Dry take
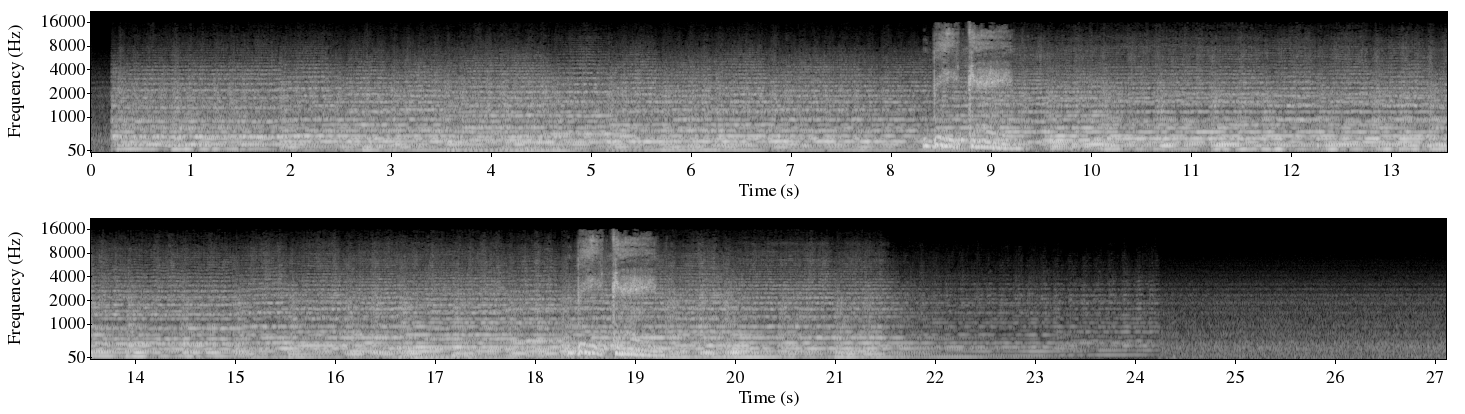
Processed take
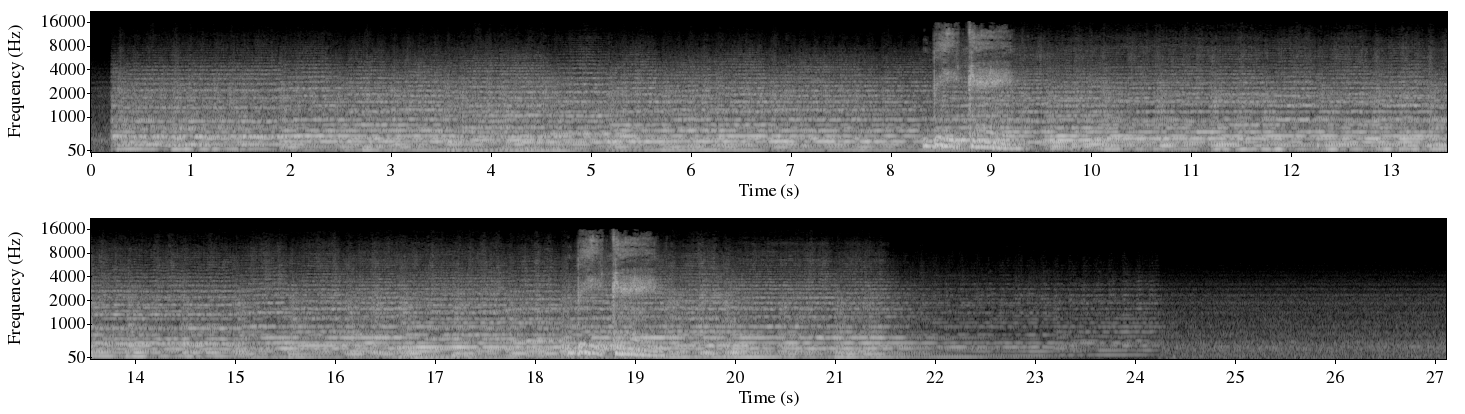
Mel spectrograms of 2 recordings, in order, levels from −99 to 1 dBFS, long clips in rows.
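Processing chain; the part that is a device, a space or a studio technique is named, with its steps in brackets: filtered reverb send (on a send: high-pass 250 Hz 24 dB/octave + low-pass 4.8 kHz + reverberation RT60 0.65 s, pre-delay 16 ms, DRR 6 dB); on the sum: trim -7 dB

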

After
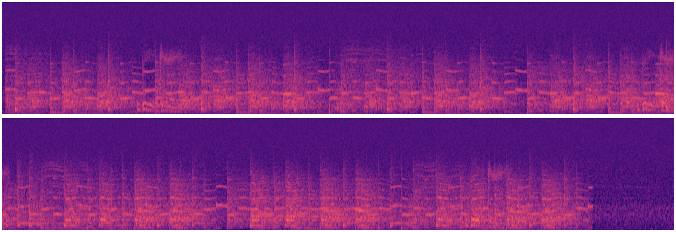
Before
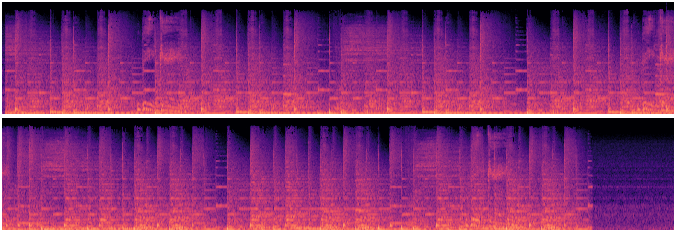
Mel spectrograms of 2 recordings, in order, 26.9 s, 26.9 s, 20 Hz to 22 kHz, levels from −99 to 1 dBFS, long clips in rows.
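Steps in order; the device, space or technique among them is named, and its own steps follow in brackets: wax cylinder (band-pass 380–2100 Hz; wow and flutter; white noise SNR 13 dB); 17.84–18.43 s: high-pass 140 Hz 12 dB/octave; trim -3.5 dB

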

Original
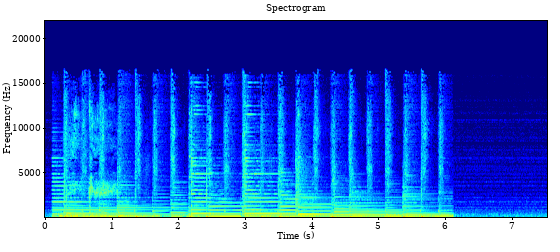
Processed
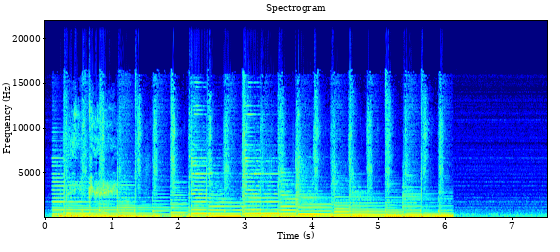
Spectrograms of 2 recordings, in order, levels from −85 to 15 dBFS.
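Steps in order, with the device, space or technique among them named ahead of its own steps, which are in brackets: limiter into clipper (peak limiter -16 dBFS, peak gain reduction 5 dB; hard clipper -18.5 dBFS, distortion -26 dB); trim +7 dB

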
